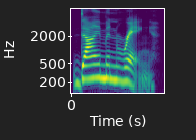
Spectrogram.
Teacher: The word diamond ends with a D. Ring starts with an R. That is a tough transition, so we delete the D.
